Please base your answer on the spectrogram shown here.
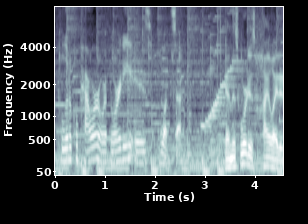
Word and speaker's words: władza: The source material actually tells you to really elongate that first syllable. How so? Like this, Władza.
